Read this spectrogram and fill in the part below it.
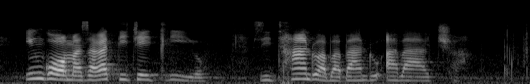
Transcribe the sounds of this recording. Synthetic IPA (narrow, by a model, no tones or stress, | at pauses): iːŋʱɔmazak̬ʼad̥ʱi̥t͡ʃʼet͡ɬʼiːjɔzitʰandʱwaɓaɓantʼuʔaɓaːt͡ʃʰa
